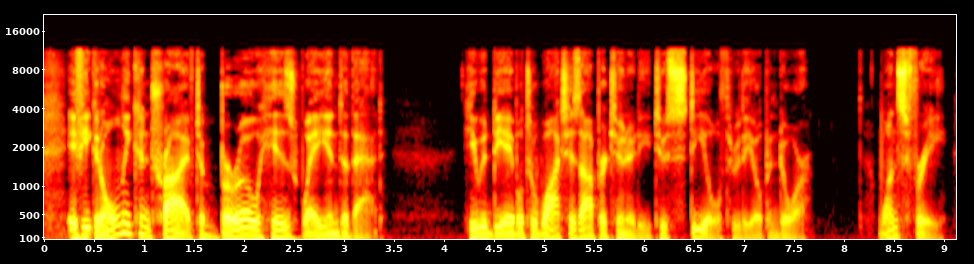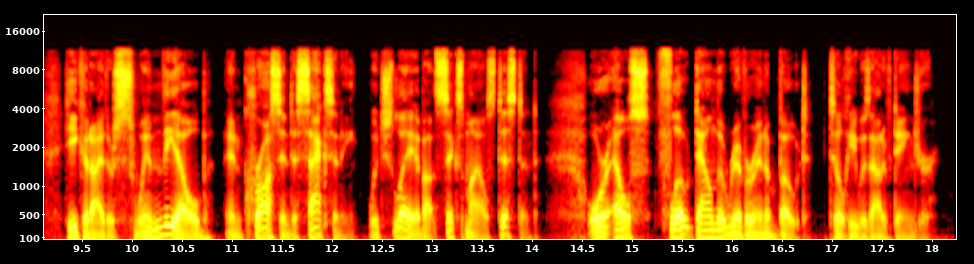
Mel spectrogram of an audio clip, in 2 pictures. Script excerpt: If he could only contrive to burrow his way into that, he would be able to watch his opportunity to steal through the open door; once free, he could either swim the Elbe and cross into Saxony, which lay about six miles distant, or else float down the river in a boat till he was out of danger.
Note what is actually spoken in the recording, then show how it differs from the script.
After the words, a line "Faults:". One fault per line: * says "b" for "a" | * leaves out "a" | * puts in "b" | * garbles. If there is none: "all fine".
If he could only contrive to burrow his way into that, he would be able to watch his opportunity to steal through the open door; once free, he could either swim the Elbe and cross into Saxony, which lay about six miles distant, or else float down the river in a boat till he was out of danger.
Faults:
all fine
